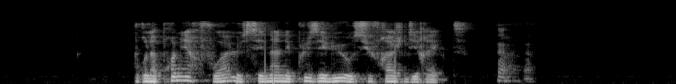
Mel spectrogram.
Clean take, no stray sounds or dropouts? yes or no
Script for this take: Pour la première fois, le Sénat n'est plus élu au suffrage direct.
no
